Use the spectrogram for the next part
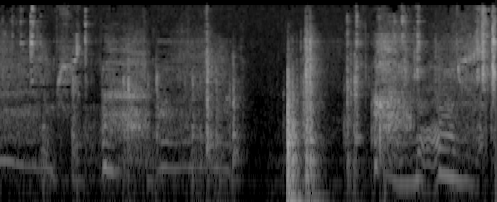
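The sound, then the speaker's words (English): Keys are set down with a single sharp clatter just past the midpoint, preceded by a brief hush and surrounded by murmured voices and breathy vocal sounds. “Let me put my keys first.”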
